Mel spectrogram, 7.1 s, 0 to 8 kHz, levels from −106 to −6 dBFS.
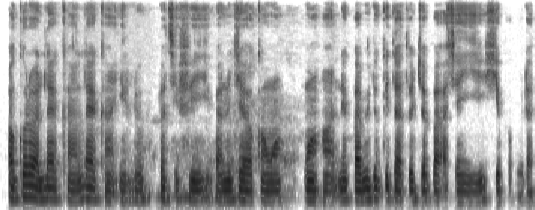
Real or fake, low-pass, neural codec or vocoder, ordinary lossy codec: real; none; none; none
